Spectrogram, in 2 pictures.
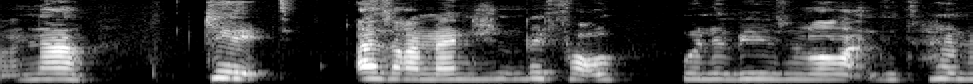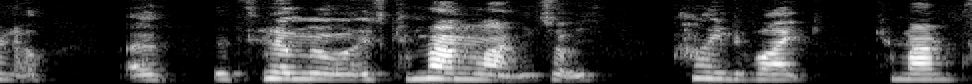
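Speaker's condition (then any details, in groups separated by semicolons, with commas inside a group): Cerebral palsy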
